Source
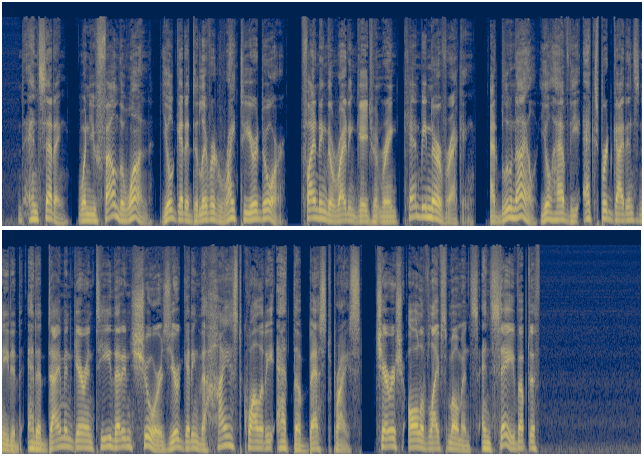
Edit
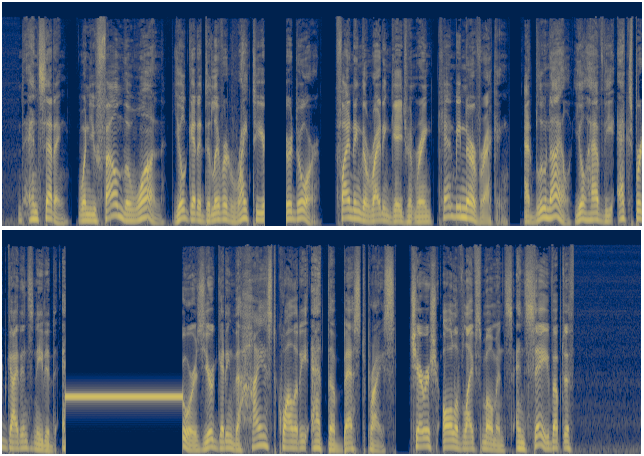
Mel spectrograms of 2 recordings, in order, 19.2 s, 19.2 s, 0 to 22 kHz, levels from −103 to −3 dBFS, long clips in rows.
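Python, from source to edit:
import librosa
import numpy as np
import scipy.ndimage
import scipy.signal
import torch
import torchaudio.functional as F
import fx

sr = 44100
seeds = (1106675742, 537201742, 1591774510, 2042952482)

y = fx.edit(x, sr, fx.stretch_span(start_s=1.63, length_s=0.37, factor=1.5),
    fx.insert_silence(at_s=3.75, length_s=0.33),
    fx.bleep(start_s=10.03, length_s=1.77, hz=1030.0, db=-21.0), tone=tone)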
